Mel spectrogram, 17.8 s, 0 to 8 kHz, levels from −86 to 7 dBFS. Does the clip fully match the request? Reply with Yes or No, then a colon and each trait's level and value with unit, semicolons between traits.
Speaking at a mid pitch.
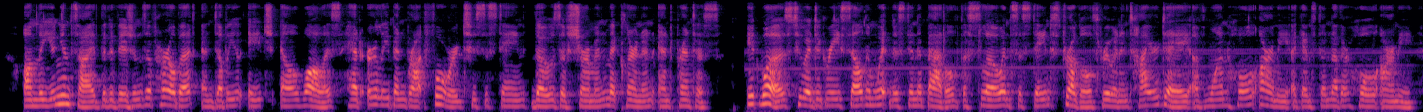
Yes: medium, 170 Hz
